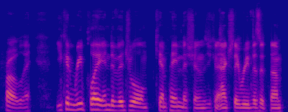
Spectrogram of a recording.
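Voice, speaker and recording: A man's voice: mid-range voice, fast, no echo. A man co-hosting a podcast, bantering casually with a playful, sweary, irreverent manner. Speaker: podcast co-host.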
